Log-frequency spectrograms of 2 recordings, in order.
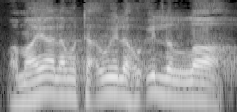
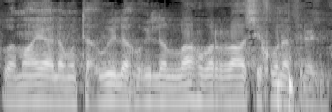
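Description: First: It stops with a pause after Allah. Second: It is read straight on with no pause.

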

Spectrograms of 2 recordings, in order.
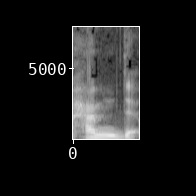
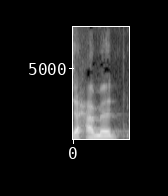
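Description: First: The name is one syllable, with no vowel after m. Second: The name is two syllables, with a vowel after m. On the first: The name is a verbal noun. The speaker calls it right. "اسمه حمد" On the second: The name is a verb form. The speaker calls it wrong. "وليس حمد"

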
